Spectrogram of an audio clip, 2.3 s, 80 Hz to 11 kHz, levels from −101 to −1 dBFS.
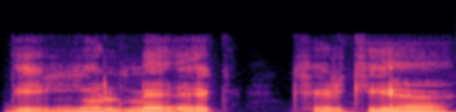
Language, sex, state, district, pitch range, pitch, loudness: Hindi, male, Bihar, Patna, 130-150 Hz, 135 Hz, -21 LUFS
